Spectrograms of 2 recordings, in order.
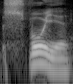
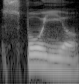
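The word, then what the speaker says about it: своё: It's written as svoye, but it's actually pronounced svoyo.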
